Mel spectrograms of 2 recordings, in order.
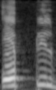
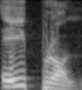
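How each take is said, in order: First: The first vowel is a short plain 'eh'. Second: The first vowel is a gliding 'ay'. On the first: The speaker calls it wrong. "এই এপ্রিল বলবো না" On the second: The speaker calls it right. "আমরা কি বলবো?"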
